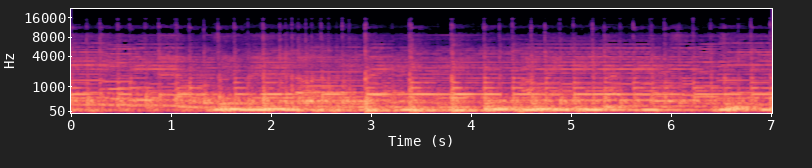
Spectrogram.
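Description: Tabla played in a fast, dense rhythm, with deep bass strokes from the bayan under the ringing treble drum, over steady held notes of a harmonium.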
